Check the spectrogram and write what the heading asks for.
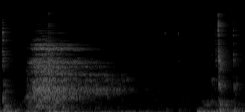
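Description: A person sighing once: a long breath out that fades away over about a second.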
